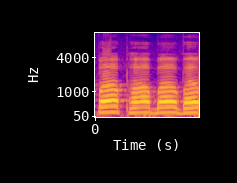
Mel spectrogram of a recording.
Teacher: जैसे हम प, फ, ब, भ बोलते हैं तो दोनों होठ आपस में टकरा कर इनका उच्चारण होता है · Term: प वर्ग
